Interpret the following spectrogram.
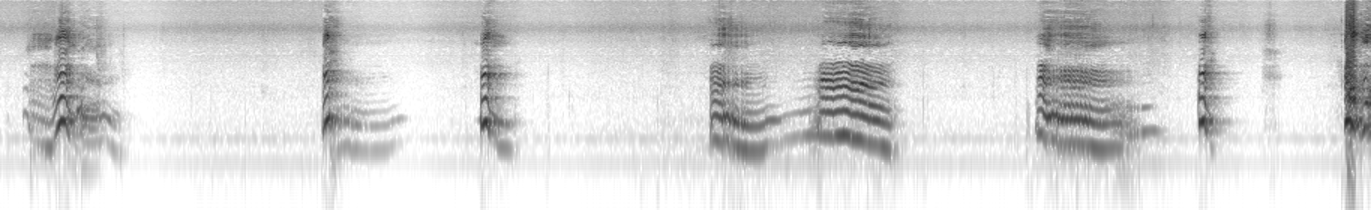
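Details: Dog playing with an apple indoors: a run of harmonic whining growls and yelps, some rising then falling, several drawn out about a second, spaced by short silences, with a sharp final click.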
